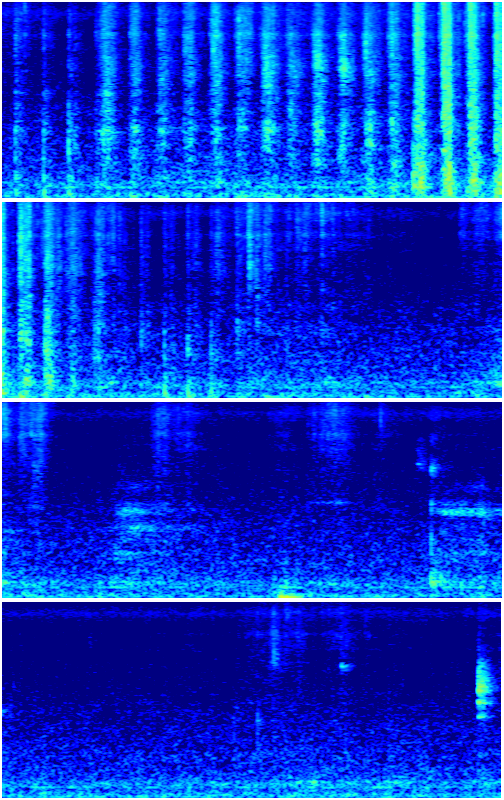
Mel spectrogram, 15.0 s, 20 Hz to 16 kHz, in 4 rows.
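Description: Fingertips tap and scratch a whole brown coconut, hand-sized, still covered in its hairy fibrous husk over a solid hard shell, held in the hands. A steady run of about 22 soft, dry taps fills the first six seconds, peaking around the middle. Quieter, bright scratching of the fibres follows, with a few scattered louder taps.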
